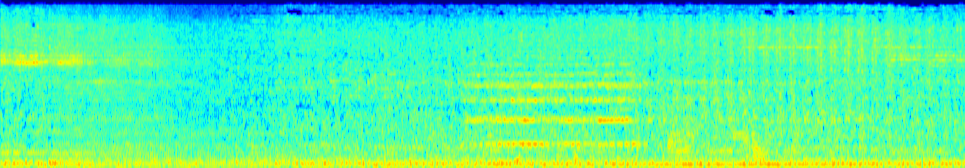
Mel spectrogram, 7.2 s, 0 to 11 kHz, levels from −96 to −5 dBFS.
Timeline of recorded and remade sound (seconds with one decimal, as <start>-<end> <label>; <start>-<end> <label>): 0.0-0.4 recorded; 0.4-1.7 remade; 1.7-7.2 recorded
